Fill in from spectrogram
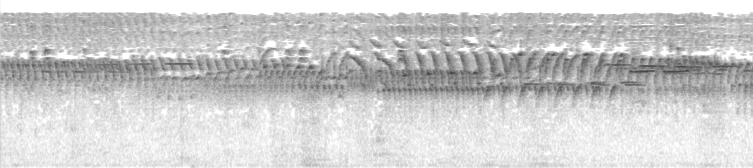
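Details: A Timbrado canary, recently set apart from the others, sings a long, unbroken run of fast rolling trills and bubbling phrases, steady and fairly high, over faint room noise.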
